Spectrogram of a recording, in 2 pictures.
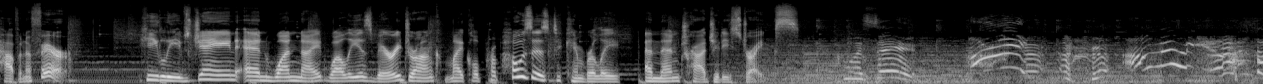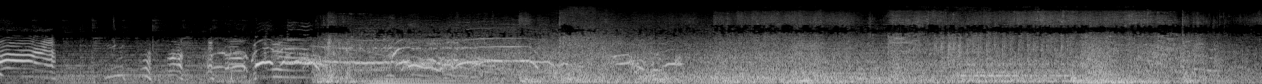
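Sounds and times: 
speech: 0:00.0 - 0:09.8, 0:10.6 - 0:12.8, 0:14.1 - 0:16.5
laughter: 0:10.2 - 0:16.1
person screaming: 0:15.2 - 0:19.5
car plunging off a cliff: 0:15.7 - 0:25.2.

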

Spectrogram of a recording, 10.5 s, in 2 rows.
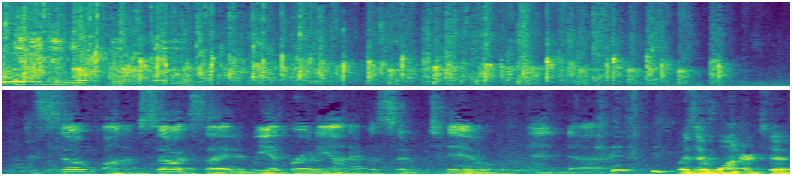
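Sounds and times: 
audience applause: 0:00.0 - 0:05.0
speech: 0:05.7 - 0:10.5.

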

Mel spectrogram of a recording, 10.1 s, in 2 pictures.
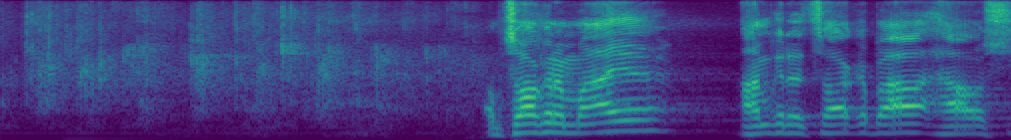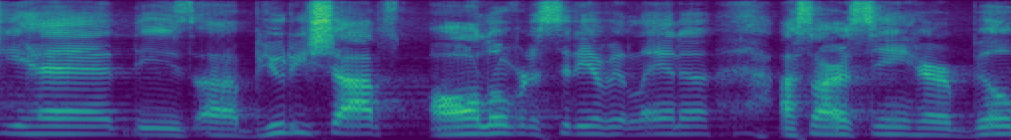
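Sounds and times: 
crowd applauding: 0:00.0 - 0:02.6
speech: 0:02.4 - 0:10.1.

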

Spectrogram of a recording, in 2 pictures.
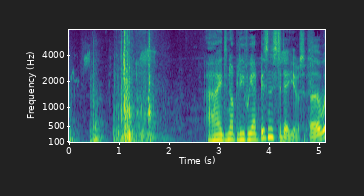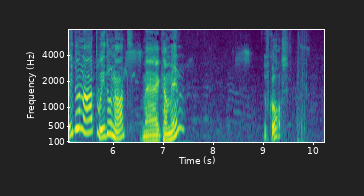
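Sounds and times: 
door thuds as it is opened: 0:00.9 - 0:02.0
speech: 0:02.8 - 0:07.5, 0:09.0 - 0:09.8.

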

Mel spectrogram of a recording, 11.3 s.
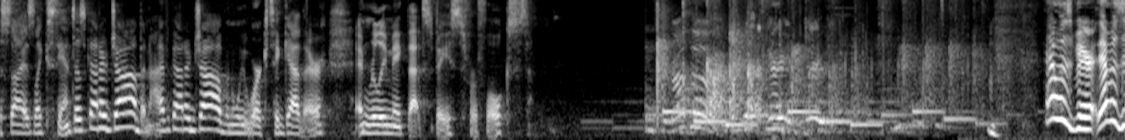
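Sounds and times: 
speech: 0:00.0 - 0:05.4, 0:06.4 - 0:09.2, 0:09.9 - 0:11.2
audience clapping: 0:06.5 - 0:10.4.

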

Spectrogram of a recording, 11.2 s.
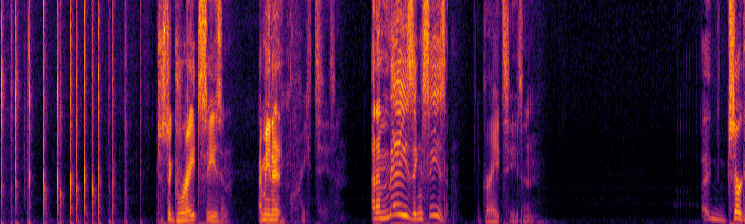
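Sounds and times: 
hand clapping: 0:00.0 - 0:02.3
speech: 0:02.4 - 0:04.9, 0:05.6 - 0:08.1, 0:10.6 - 0:11.1.

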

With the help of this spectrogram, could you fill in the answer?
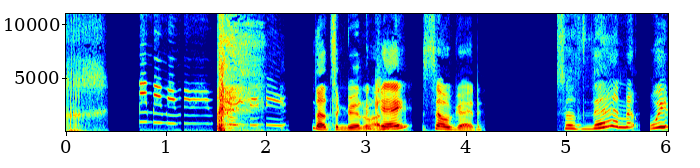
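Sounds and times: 
voice imitating snoring: 0:00.0 - 0:00.4
speech: 0:02.5 - 0:04.3, 0:04.9 - 0:06.0.

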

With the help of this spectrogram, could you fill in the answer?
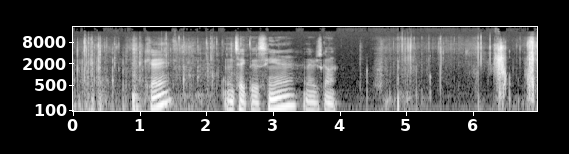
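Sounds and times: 
speech: 0:01.2 - 0:01.6, 0:02.3 - 0:04.0
person chewing into a whole lemon: 0:04.8 - 0:06.9.

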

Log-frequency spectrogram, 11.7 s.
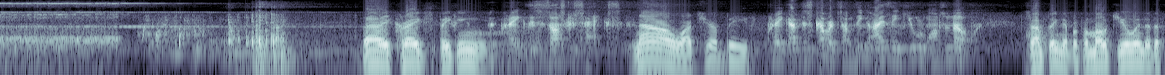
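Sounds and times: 
telephone bell ringing: 0:00.0 - 0:03.6
speech: 0:03.6 - 0:11.6.

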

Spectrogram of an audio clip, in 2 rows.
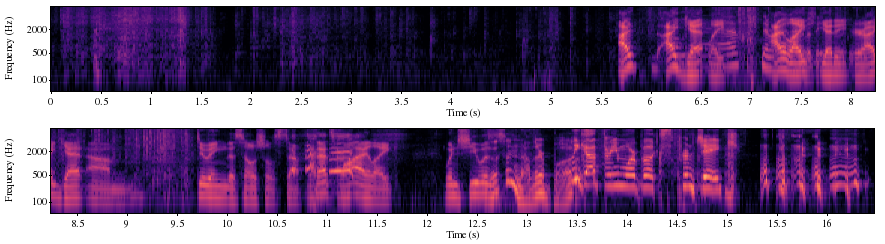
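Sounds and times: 
mail packages ripped open, paper and plastic tearing: 0:00.0 - 0:09.9
speech: 0:05.7 - 0:16.4
people talking loudly: 0:06.1 - 0:07.8
laughter: 0:10.6 - 0:11.6, 0:15.4 - 0:16.4.

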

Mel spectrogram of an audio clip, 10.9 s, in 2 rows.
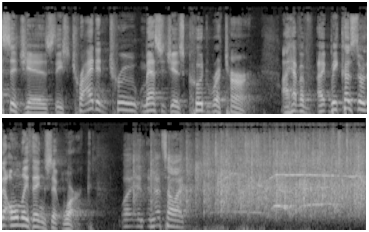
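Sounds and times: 
speech: 0:00.0 - 0:08.6
audience applause: 0:07.4 - 0:10.9.

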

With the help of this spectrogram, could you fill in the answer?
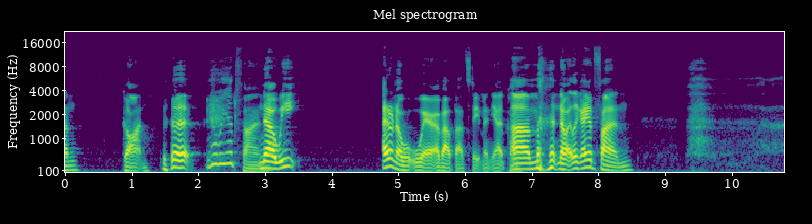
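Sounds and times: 
speech: 0:00.0 - 0:00.3, 0:00.9 - 0:03.6, 0:04.8 - 0:08.6, 0:09.4 - 0:09.6
sharp intake of breath: 0:08.7 - 0:10.7.

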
